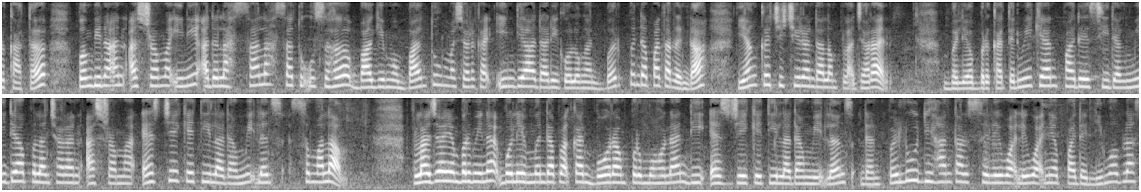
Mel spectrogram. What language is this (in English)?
Malay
